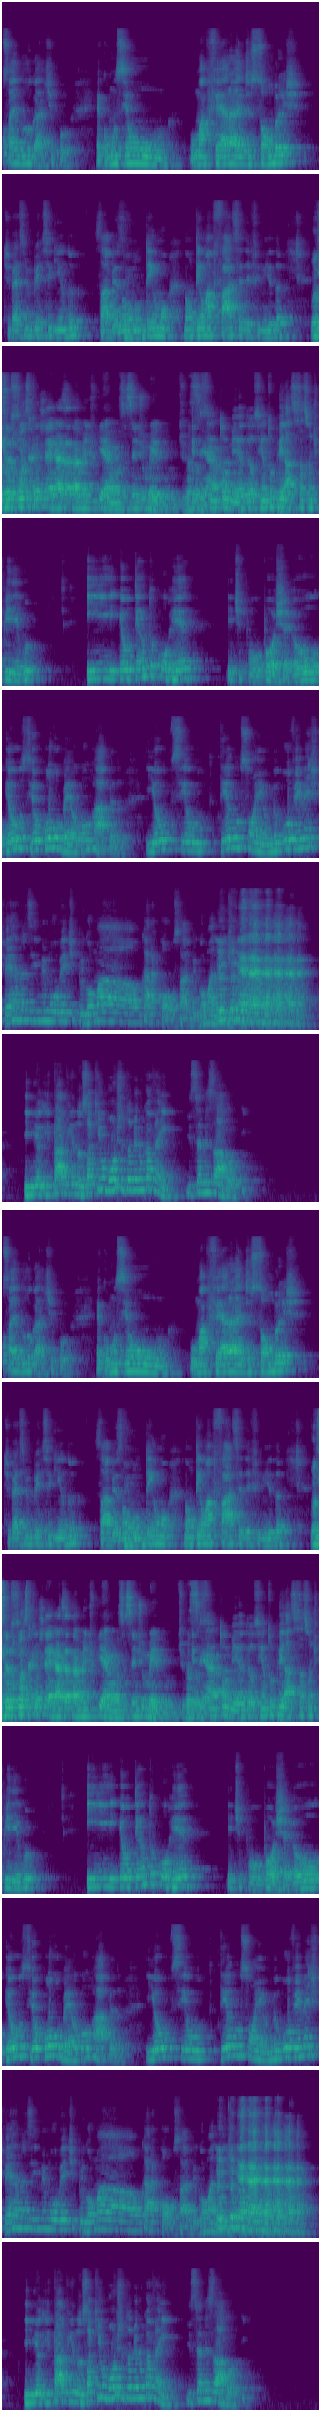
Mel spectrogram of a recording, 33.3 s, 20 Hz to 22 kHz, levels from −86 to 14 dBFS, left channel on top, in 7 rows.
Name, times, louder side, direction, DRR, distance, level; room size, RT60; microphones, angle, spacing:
voice 1, 0.0-2.6 2.8-4.4 4.8-5.9 6.2-10.1 12.3-14.7 15.5-17.1 17.6-20.8 21.2-27.3 28.9-31.0 31.3-32.2, equal, ahead, 0.6 m, -33 dB
voice 2, 6.6-6.9 9.4-12.9 27.0-28.3, right 2 dB, 45° right, 0.5 m, -30 dB
3.5 x 2.9 x 2.5 m
head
